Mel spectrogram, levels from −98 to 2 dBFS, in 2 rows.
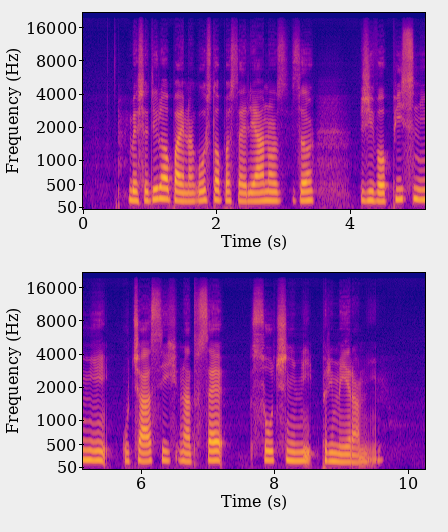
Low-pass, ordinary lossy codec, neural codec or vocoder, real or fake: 19.8 kHz; none; autoencoder, 48 kHz, 32 numbers a frame, DAC-VAE, trained on Japanese speech; fake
